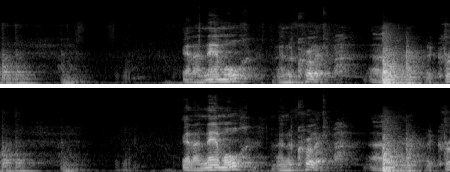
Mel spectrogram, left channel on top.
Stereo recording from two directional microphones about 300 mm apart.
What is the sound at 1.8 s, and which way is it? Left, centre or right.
Speech, right.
